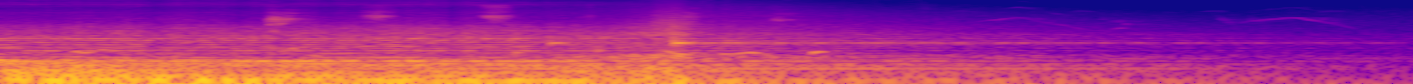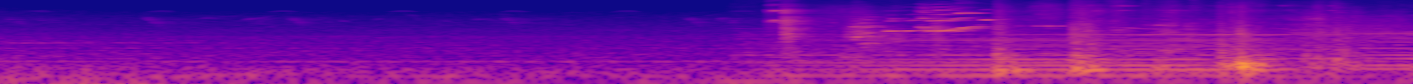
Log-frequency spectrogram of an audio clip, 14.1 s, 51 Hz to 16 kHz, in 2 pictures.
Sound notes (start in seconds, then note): 4.7 birds chirping; 10.7 door clicks open; 12.0 somber music playing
